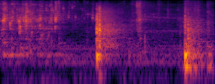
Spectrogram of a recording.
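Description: Salty seawater straight from the ocean pours into a pot for steaming mud crabs, sloshing and splashing in a few close bursts with quieter trickling between.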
